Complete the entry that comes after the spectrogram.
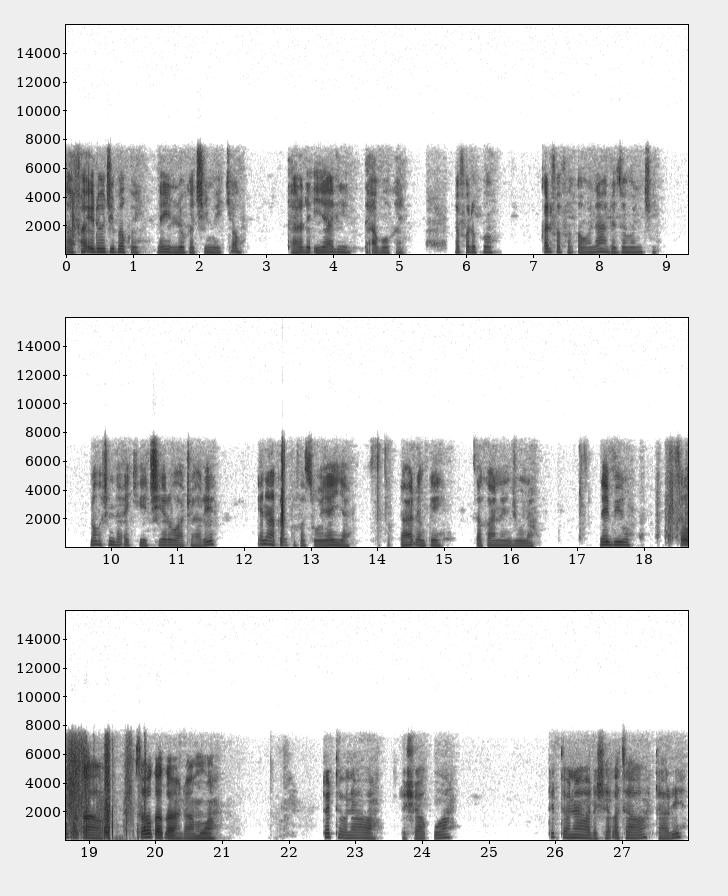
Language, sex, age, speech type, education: Hausa, female, 30-45, spontaneous, tertiary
